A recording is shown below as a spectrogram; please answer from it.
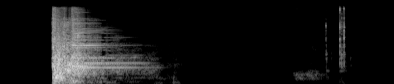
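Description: A single loud metallic clang as a bullet from a Remington revolving carbine strikes a steel target 31 yards away, ringing and decaying over about a second, followed by a few faint clicks.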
